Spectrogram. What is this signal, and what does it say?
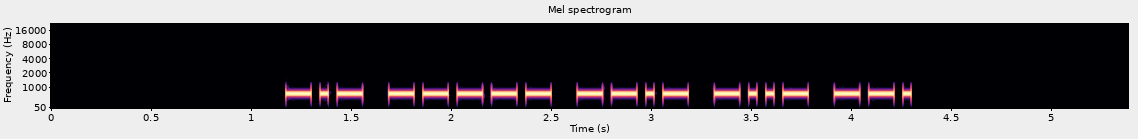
Morse code, heard as a keyed tone, about 28 wpm, 700 Hz. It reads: K0QXG
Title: USA Call Signs - 5 Characters - 4x Character Spacing - 28wpm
